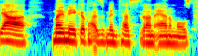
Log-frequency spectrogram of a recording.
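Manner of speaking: ordinary talk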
